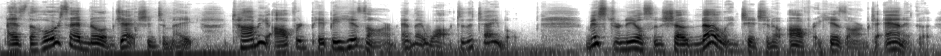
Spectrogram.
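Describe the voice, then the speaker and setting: A woman with a low voice reads a children's story aloud as a library storyteller, with a little hiss or hum on the recording. She's expressive, chuckling and adding asides.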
